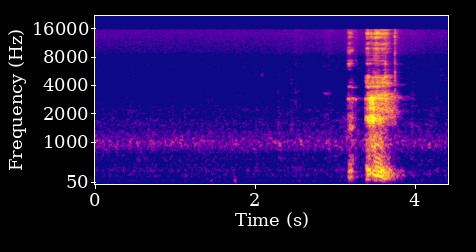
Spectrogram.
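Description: Quiet room tone, then about three seconds in a person clears their throat with a short cough lasting about half a second.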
